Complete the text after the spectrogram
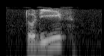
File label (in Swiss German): "olive", alsace; vin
